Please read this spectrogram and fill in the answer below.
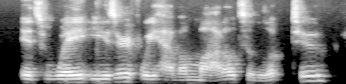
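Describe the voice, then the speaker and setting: At a fairly slow pace, a man delivers his words. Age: 60s. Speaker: speaker and teacher. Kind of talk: podcast interview. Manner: halting, many false starts.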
